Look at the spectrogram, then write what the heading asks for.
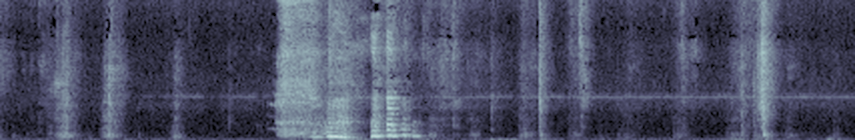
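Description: Close-miked chewing and crunching of food: a few short, separate crunches spread through, with one brief voiced sound from a person just before the middle, the loudest moment.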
